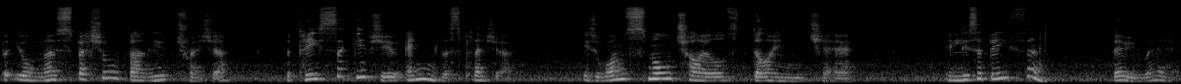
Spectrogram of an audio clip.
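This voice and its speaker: British lady reading a rhyming kids story, slow and super expressive, bit of room noise. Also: medium pitch. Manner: theatrical, emphatic, deliberate phrasing. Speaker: teacher reading aloud for children. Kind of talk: dramatic rhyming storybook narration.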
